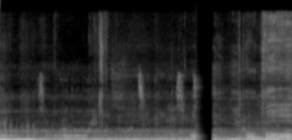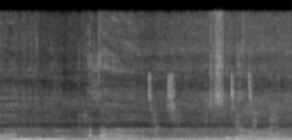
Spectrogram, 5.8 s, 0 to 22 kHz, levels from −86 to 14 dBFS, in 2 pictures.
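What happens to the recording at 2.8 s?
Pre-emphasis left on from 2.61 s to the end: the treble boost, matching a 75 µs FM curve, was never undone, leaving 10 kHz about 13 dB hotter, so the sound turns thin, bright and hissy.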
